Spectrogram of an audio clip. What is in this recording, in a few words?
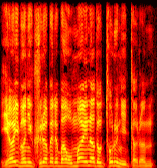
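victory, Japanese; 碎牙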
